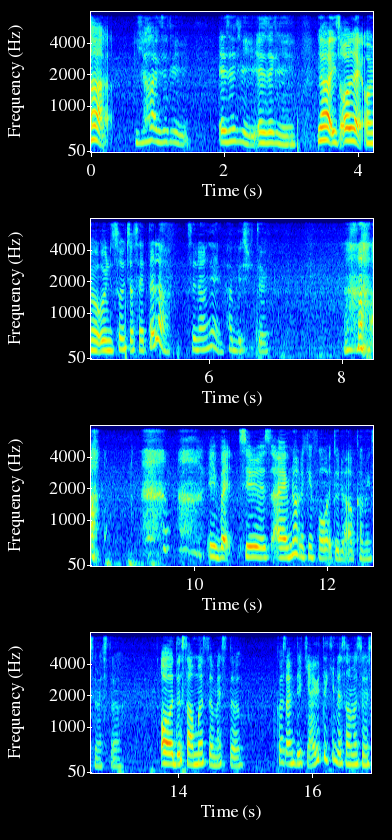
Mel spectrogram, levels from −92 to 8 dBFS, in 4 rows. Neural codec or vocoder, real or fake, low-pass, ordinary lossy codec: vocoder, 44.1 kHz, 128 mel bands, Pupu-Vocoder; fake; 7.2 kHz; none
